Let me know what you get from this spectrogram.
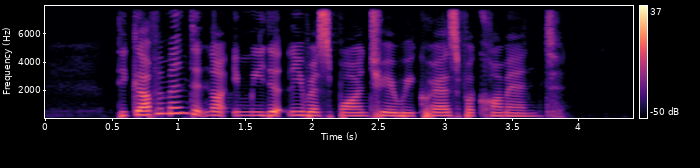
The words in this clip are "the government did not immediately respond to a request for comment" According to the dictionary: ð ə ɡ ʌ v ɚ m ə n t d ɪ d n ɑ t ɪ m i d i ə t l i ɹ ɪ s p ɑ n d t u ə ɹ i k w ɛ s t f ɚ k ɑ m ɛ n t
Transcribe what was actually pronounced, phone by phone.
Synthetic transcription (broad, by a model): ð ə ɡ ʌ v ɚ m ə n d ɪ d n ɑ t ɪ m i d i ə t l i ɹ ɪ s p ɑ n t u ə ɹ i k w ɛ s t f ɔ k ɑ m ɛ n t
